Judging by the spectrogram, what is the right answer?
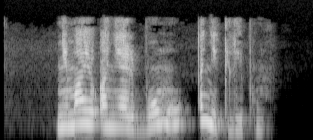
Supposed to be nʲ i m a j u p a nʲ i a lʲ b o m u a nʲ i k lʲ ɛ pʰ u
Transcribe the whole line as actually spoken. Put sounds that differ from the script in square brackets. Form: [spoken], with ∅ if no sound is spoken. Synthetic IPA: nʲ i m a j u [ʔ] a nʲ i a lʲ b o m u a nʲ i k lʲ [i] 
